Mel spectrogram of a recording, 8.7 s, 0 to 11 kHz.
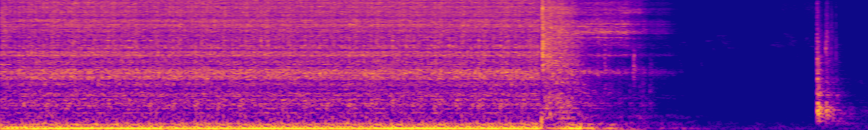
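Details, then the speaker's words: Six-cylinder truck, first start after sitting almost 15 years, on choke with a fuel leak: lumpy, uneven idle with a choppy low beat, then it shuts off. Not running on all six; timing suspected off, blow-by noted, idling very low. "May have timing off a little. It's definitely not running on all six."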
